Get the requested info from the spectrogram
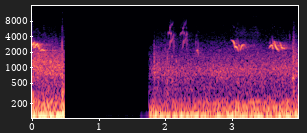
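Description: Small birds chirping several times, each call a short upward sweep, over a steady low rumble. Near the start the sound cuts out to dead silence for about a second.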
